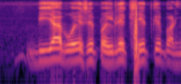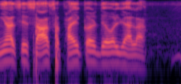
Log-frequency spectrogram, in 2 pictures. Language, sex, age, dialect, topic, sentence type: Bhojpuri, male, 25-30, Western, agriculture, statement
